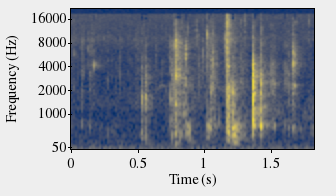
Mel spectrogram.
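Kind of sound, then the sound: food or drink, sipping water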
